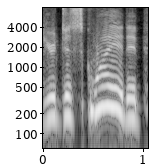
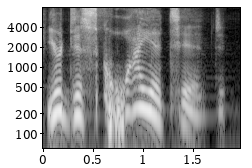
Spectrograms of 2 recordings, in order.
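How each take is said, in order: First: Said in the usual way. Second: "You're disquieted" stretched slowly, YOU'RE rising; drawn out. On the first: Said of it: "It's an English word". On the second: Shown as a demonstration. Priest dwells on the word for the congregation, slow and drawn out. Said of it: "We have that word in English".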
